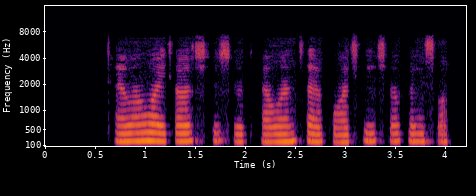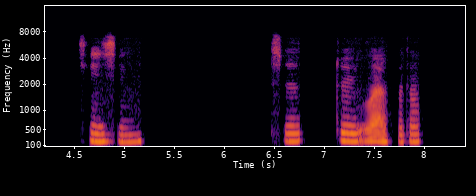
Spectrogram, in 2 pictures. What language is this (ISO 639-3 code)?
zho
